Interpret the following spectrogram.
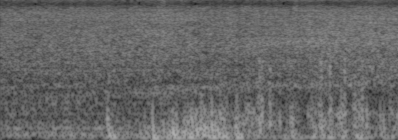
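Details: Exhaust hood fan after a motor replacement, with rotation swapped to counterclockwise, bearings cleaned and greased, and the welded contactor replaced: a steady air rush and even motor hum with no squeal or rubbing. The fan is running normally.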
